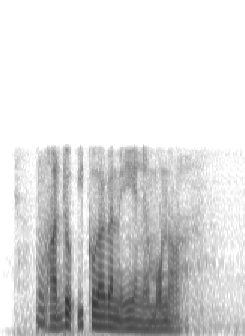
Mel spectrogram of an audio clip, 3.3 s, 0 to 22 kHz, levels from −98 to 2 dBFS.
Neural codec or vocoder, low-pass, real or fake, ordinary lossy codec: codec, 16 kHz in and 24 kHz out, 0.6 kbps, FocalCodec, streaming, 4096 codes; 3.6 kHz; fake; none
